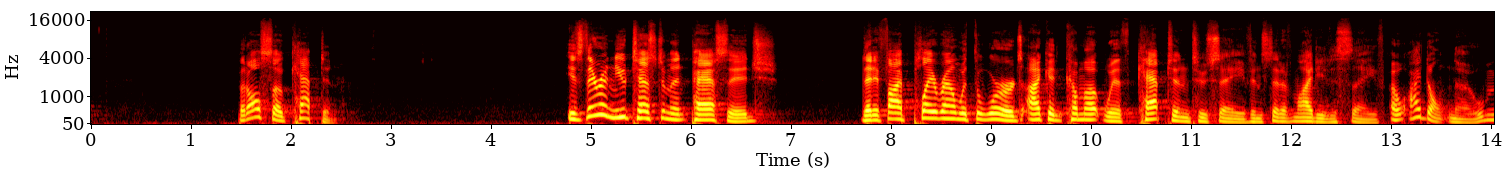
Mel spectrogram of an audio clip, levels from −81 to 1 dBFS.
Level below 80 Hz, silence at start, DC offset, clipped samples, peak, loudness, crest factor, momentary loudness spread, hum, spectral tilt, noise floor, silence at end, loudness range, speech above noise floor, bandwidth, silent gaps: -48 dBFS; 1.45 s; under 0.1%; under 0.1%; -2 dBFS; -20 LUFS; 20 dB; 13 LU; none; -5.5 dB/octave; -64 dBFS; 0 s; 10 LU; 45 dB; 16.5 kHz; none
